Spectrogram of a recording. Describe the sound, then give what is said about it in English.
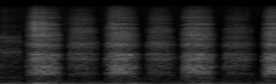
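A singer in a punk band breathes heavily after an intense performance: a few loud, harsh gasping breaths in an even, rapid rhythm, each one breathy and noisy. “the heavy breathing seemed like just a side effect of an intense performance.”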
